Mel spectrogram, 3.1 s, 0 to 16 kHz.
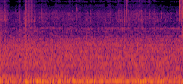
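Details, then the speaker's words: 2007 Chrysler 300C driving on rough road after front and rear shocks, rear bushings and other parts replaced (plugs and coils also changed for cylinder 2 misfire P0302): steady low road rumble, no clunks, knocks or creaks; suspension quiet. "نحن ماشيين ما في اصوات ما في ان شاء الله رايحين نعمل لها ميزانيه وتكون امورها 100% باذن الله تعالى"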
